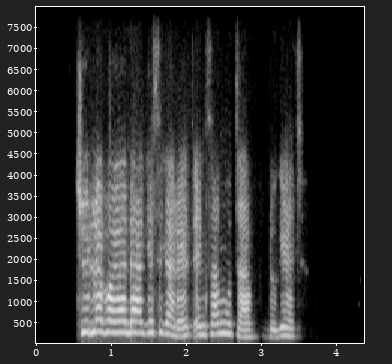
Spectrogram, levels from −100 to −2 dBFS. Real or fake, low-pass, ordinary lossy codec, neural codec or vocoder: real; 7.2 kHz; Opus, 16 kbps; none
